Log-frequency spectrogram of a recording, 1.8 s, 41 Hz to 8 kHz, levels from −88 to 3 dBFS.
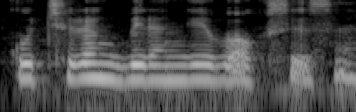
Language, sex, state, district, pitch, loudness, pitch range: Hindi, female, Jharkhand, Jamtara, 200 Hz, -32 LUFS, 190-205 Hz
